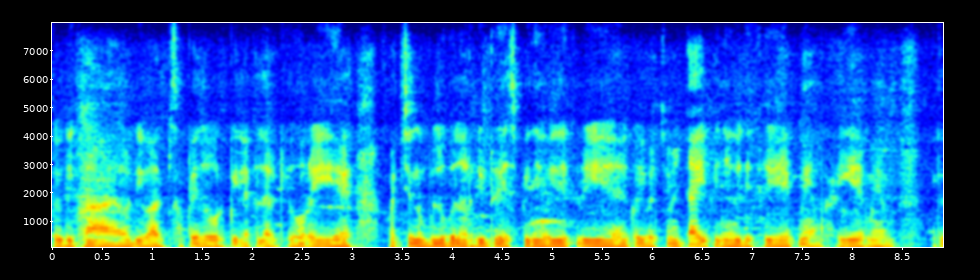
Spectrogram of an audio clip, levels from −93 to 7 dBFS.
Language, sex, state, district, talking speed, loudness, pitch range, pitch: Hindi, male, West Bengal, Kolkata, 180 wpm, -17 LUFS, 110-115 Hz, 110 Hz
